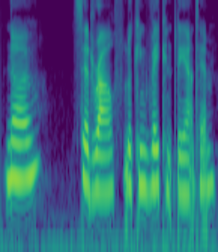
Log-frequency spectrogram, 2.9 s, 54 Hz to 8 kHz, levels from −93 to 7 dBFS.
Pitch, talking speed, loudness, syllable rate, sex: 210 Hz, 145 wpm, -19 LUFS, 4.3 syllables/s, female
